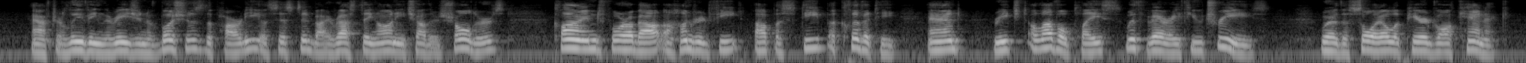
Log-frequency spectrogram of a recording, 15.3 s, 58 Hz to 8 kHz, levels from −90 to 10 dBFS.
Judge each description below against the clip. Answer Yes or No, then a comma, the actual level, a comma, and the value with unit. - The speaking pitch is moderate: Yes, medium, 150 Hz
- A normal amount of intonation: Yes, average, 3.8 semitones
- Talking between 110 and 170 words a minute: Yes, average, 155 wpm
